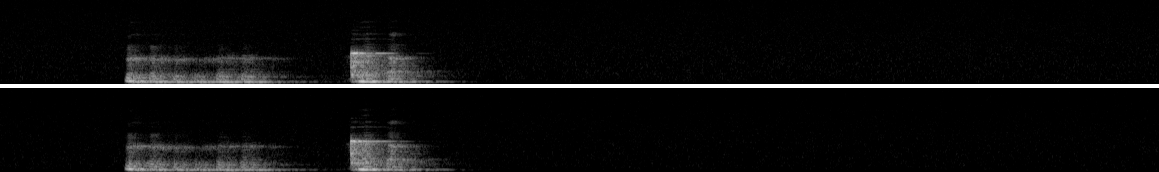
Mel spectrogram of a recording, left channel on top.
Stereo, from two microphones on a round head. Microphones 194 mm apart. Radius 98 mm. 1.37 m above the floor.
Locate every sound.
1.2 s laughter: 15° right (ahead or behind), 3.5 m; by 4.0 s 40° right (ahead or behind), 1.8 m
3.5 s a piano: 80° right, 2.5 m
